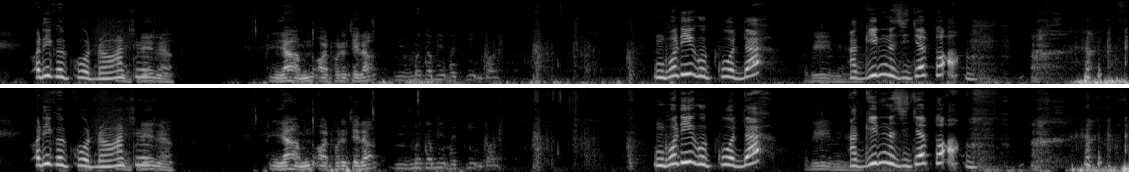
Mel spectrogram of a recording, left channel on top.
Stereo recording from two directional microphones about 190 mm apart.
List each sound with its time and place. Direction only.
0.3 s speech: 5° right (ahead or behind)
2.7 s speech: 25° left (ahead or behind)
4.3 s speech: centre (ahead or behind)
6.5 s a woman's voice: 20° right (ahead or behind)
10.8 s a sound: 5° right (ahead or behind)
